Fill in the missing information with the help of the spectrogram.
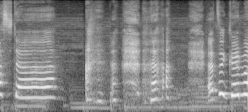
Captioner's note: giggling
